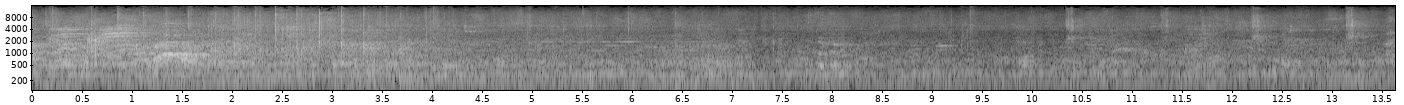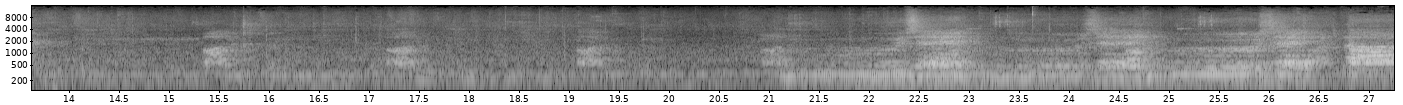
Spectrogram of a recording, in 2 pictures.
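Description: A group of teenage boys sings a cappella through microphones.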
